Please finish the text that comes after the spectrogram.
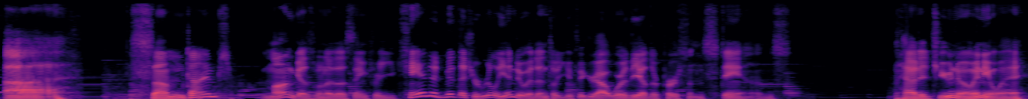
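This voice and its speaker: A man playing an awkward, mild high school boy, narrating in first person with a hesitant, understated delivery. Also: very animated, normal speed, fairly bright tone, soft background music. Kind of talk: first-person visual novel narration and dialogue.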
